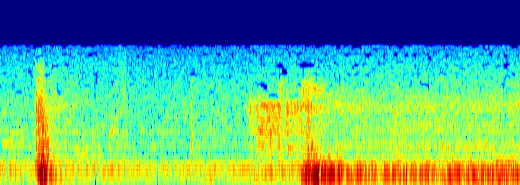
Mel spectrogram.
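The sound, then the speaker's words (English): A sharp clunk, then the engine of an old jalopy cranks and catches, settling into a steady, low idling rumble that carries on to the end. “That engine sounds nice, doesn't it?”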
